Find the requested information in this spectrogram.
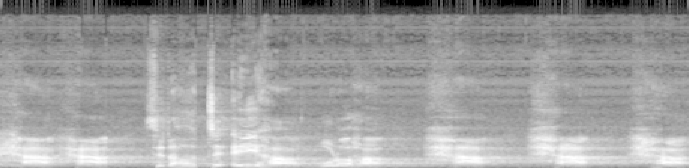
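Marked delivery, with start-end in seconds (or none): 0.1-0.6 হা with a breath pushed from inside the throat; from deep in throat. Shown as a demonstration. Teacher shows the big letter, হা from deep in the throat. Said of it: "গলার ভিতর থেকে". 2.9-4.5 হা with breath pushed from inside the throat; from deep in throat. Shown as a demonstration. Teacher drills the big letter, হা from inside the throat. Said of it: "গলার ভিতর থেকে".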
